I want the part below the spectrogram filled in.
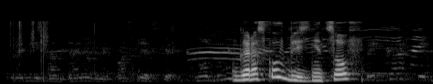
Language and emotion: Russian, neutral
